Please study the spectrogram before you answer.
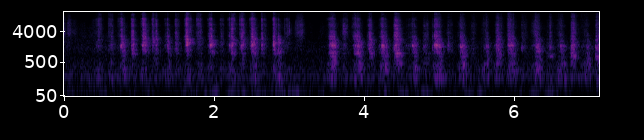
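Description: A flat black-coated scratch-art card, held in one hand, is scratched with the tip of a wooden stylus. About 32 quick, short raspy strokes come in an uneven rhythm, with a brief pause near the middle. Each stroke has a dry, scratchy tone centered around 1.6 kHz with bright high hiss and almost no low end.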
